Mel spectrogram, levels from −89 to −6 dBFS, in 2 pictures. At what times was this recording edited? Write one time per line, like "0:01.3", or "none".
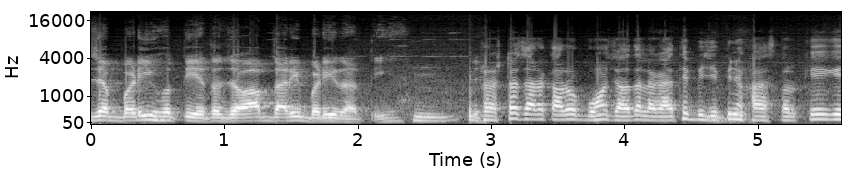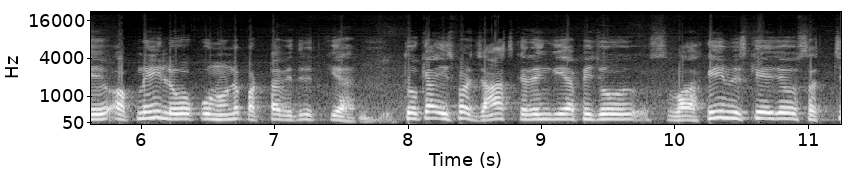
0:02.9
